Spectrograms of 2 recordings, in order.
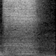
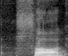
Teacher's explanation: will hear the s, the whistle sound, but with sod you will not hear the whistle sound. It's sod. It's very a blank sound.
